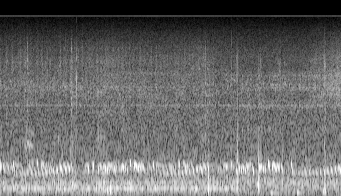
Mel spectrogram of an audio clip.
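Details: Lekking black grouse cock in courtship display, giving steady low bubbling rookoo phrases that roll on without pause, many overlapping; faint clicks and a soft distant note early on.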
